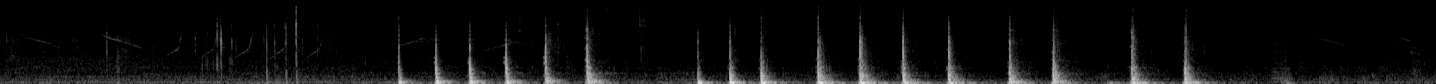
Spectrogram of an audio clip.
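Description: Claw hammer driving roofing nails through rolled asphalt roofing along the drip edge: about twenty quick blows, roughly three a second, starting about four seconds in, with a short pause after the first six and stopping near the end.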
